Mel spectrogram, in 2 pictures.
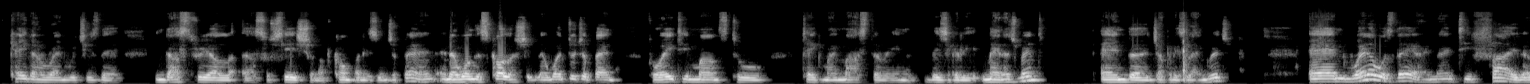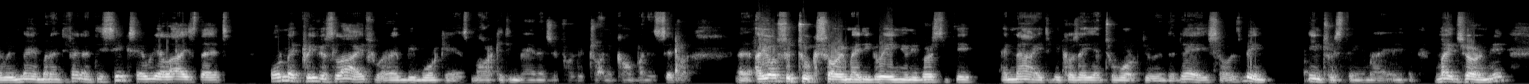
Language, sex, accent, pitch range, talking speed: English, male, Italian, 105-150 Hz, 175 wpm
